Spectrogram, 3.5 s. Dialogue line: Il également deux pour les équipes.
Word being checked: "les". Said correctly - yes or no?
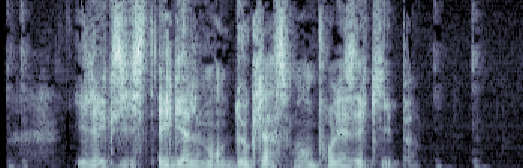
yes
